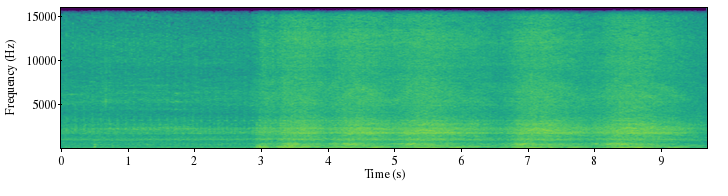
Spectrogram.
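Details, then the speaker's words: VW Gol AP engine after a blown head gasket repair (it had been running on only two cylinders) and a cooling system cleaning: smooth idle, then clean repeated rev blips with no knock or miss; the noise is totally changed. "o tá acelerando aqui mostrando o barulho para vocês dá Total mudança aí beleza"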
